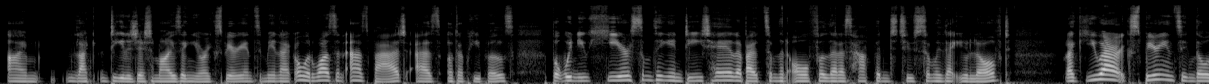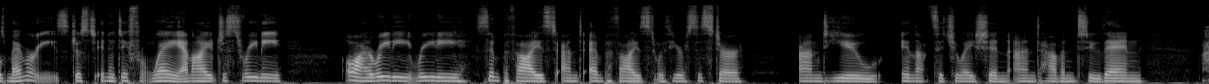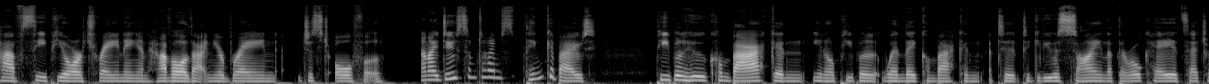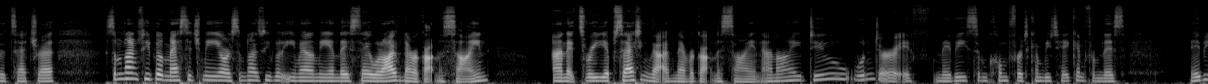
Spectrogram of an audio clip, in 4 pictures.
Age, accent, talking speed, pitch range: 20-39, Irish, 195 wpm, 145-175 Hz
